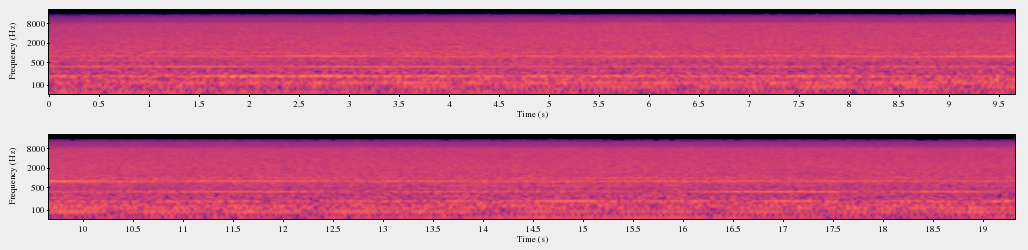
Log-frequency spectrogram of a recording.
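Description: Steady hum and hiss of running wastewater treatment plant machinery, with a few constant tones held throughout.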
